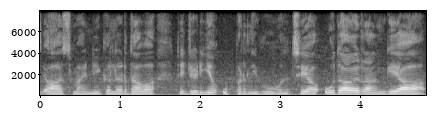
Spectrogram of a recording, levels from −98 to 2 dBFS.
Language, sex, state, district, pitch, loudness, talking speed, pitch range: Punjabi, male, Punjab, Kapurthala, 145 Hz, -17 LUFS, 160 wpm, 135-155 Hz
